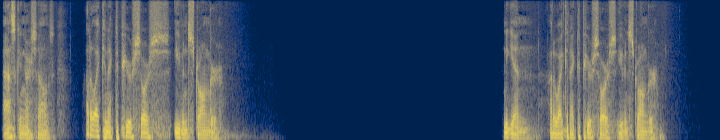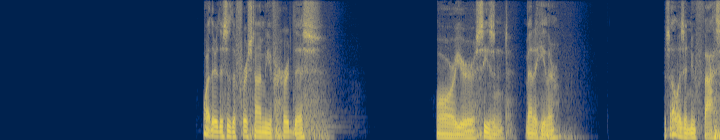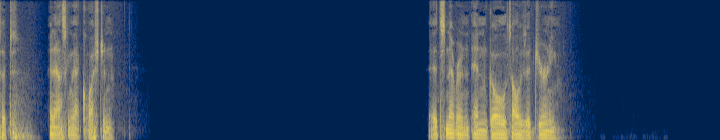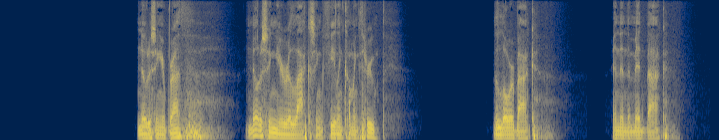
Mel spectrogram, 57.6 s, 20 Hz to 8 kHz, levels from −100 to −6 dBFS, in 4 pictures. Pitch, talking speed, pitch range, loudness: 85 Hz, 75 wpm, 75-100 Hz, -19 LUFS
